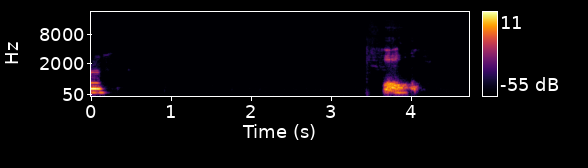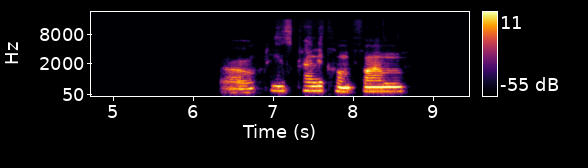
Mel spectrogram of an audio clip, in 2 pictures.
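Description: A young woman speaks calmly in short phrases over an online call.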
